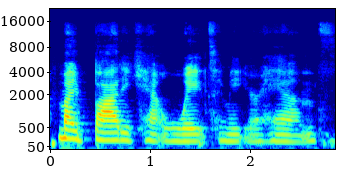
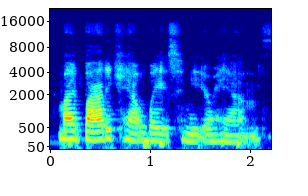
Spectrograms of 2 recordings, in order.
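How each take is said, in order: First: It is read with more punch and energy. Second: It is read plainly, without extra punch.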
